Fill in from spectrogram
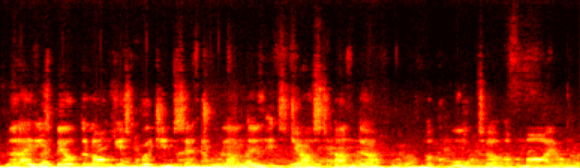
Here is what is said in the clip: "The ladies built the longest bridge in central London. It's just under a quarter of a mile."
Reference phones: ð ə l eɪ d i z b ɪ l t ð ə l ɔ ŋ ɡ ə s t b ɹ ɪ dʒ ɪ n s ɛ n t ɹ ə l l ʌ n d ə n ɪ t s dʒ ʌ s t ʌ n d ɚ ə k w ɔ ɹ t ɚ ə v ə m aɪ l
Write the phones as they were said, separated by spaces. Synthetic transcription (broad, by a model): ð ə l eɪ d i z b ɪ l t ð ə l ɔ ŋ ɡ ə s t b ɹ ɪ dʒ ɪ n s ɛ n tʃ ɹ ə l l ʌ n d ə n ɪ t s dʒ ʌ s t ʌ n d ɚ ə k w ɔ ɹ t ɚ ə v ə m aɪ l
